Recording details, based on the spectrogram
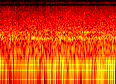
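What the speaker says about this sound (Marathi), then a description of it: "पाणी बघा केवढा जोरात पडतंय भाई" Heavy rain pours down steadily as a dense, loud, even wash of noise with no break and no talk.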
